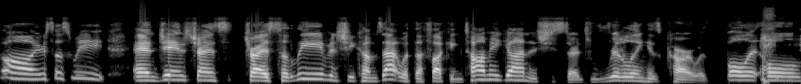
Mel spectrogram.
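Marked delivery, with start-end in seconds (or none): 0.0-1.1 put-on sweet, doting, high little old-lady voice. Retelling how a grandma greets James, imitating grandma. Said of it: "she like curtsies when she sees James".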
